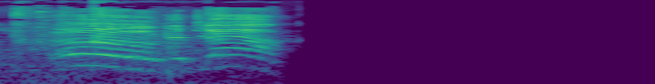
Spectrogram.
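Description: A person's voice giving two drawn-out, wordless exclamations, then the sound cuts off abruptly to dead silence about two seconds in.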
